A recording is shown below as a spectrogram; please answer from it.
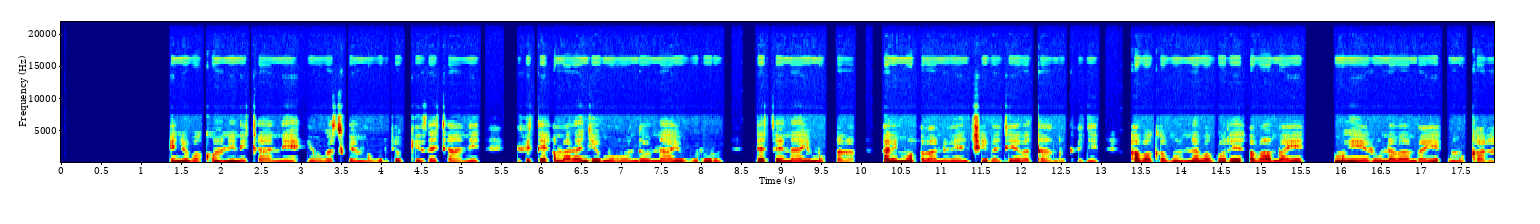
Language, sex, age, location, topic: Kinyarwanda, female, 50+, Nyagatare, education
